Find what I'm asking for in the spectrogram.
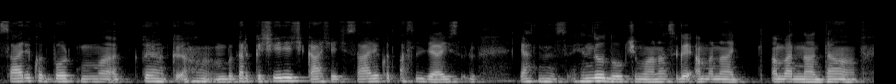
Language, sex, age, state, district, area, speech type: Kashmiri, male, 18-30, Jammu and Kashmir, Ganderbal, rural, spontaneous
